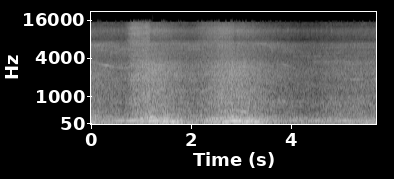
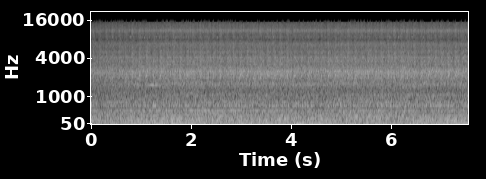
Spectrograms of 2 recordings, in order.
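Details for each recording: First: Ford Maverick 250 inline six in a Willys sedan delivery, first start after 15 years sitting, choke and timing adjusted, valves freed up (lifters earlier noisy): revs up and settles twice with even firing, no misses or knocks; running cleanly. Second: Ford inline-six in a Willys sedan delivery, first start 15 years after install, with the rebuilt carburetor's stuck choke cleaned: steady idle with a fast, light ticking of about four per second; noisy lifters, hoped to pump up.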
